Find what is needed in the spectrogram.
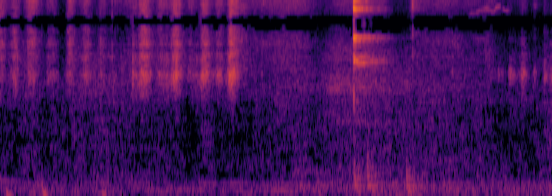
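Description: Faint scratchy strokes of a damp paintbrush working watercolour-pencil pigment across watercolour paper, with one sharp click about two-thirds of the way through.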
